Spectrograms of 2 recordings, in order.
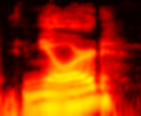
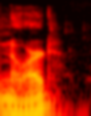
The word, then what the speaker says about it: Njord: Nord Artisan. – Oh, cool. – Yeah. I think it's Nord. It's NJORD Artisan. And he signed up a few days ago to be on our Patreon.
